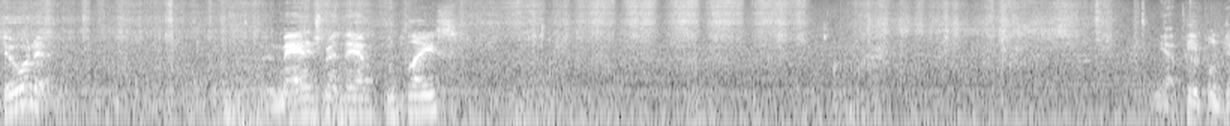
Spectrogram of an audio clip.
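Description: Paper wrapping rustles and crinkles.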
